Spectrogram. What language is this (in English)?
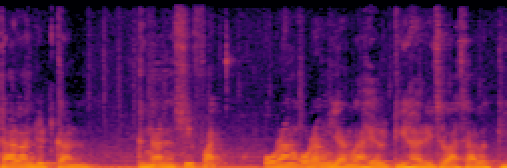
Indonesian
